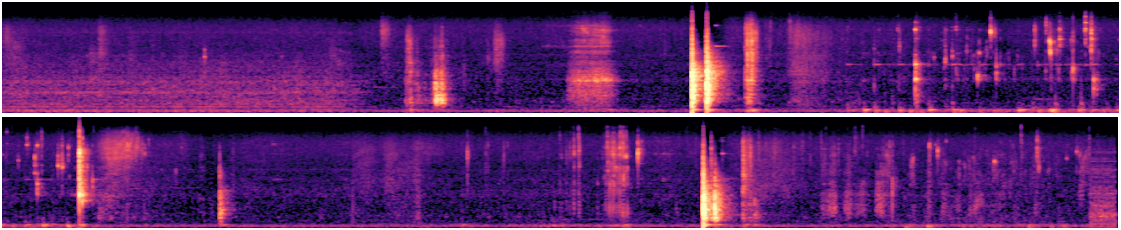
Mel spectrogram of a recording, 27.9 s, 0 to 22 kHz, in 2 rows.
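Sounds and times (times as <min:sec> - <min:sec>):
spatula clinking against glass: 0:10.6 - 0:15.3.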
